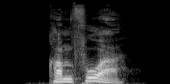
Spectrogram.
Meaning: 1. a state of relative luxury, ample sufficiency, especially with regard to mod cons 2. comfort, cosiness more generally
- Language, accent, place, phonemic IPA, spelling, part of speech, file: German, Germany, Berlin, /kɔmˈfoːr/, Komfort, noun, De-Komfort.ogg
